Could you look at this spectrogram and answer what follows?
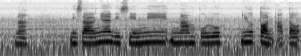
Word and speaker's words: Newton: Nah, misalnya di sini 60 Newton atau N. Tulisannya Newton, tapi bacanya Newton.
